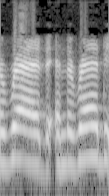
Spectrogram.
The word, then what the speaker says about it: REDD: I know when we had met last spring at Food Tank, we talked about the project you're doing called, is it pronounced RED? – Yes, the RED. – R-E-D-D.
